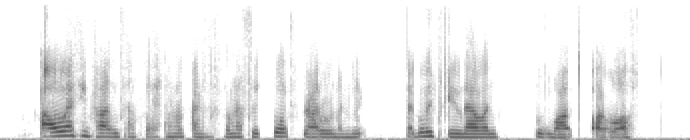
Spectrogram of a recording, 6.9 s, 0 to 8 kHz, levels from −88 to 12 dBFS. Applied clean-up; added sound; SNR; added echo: neural diffusion model UNIVERSE++.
